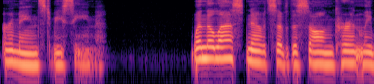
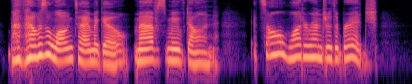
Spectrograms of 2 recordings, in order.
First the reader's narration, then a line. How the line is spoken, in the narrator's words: she blurts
